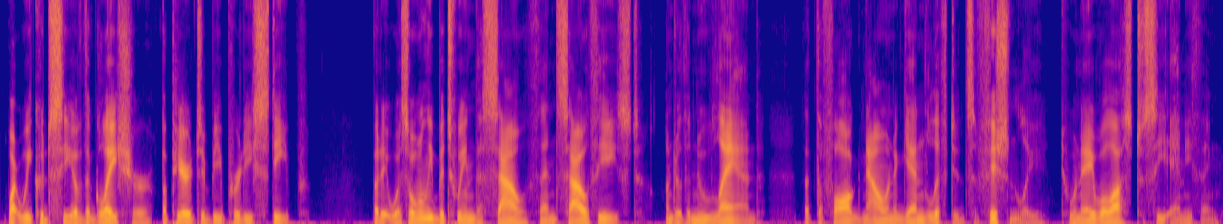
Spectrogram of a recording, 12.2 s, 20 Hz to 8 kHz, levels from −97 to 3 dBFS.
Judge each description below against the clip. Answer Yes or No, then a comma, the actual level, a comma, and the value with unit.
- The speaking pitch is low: Yes, very low, 95 Hz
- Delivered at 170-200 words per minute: Yes, average, 190 wpm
